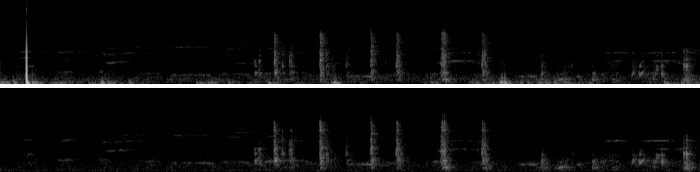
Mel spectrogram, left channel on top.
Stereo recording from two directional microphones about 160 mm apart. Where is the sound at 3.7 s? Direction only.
15° right (ahead or behind).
